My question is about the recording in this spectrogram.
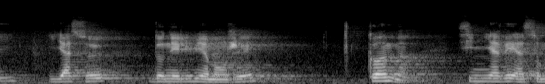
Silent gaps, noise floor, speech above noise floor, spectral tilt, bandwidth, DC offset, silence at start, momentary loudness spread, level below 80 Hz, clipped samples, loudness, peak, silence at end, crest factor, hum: none; -47 dBFS; 25 dB; -5 dB/octave; 8.8 kHz; under 0.1%; 0 s; 21 LU; -52 dBFS; under 0.1%; -22 LUFS; -2 dBFS; 0 s; 22 dB; none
